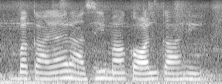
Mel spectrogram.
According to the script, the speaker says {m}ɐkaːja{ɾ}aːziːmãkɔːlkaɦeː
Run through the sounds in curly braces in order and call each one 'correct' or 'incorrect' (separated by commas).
incorrect, correct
